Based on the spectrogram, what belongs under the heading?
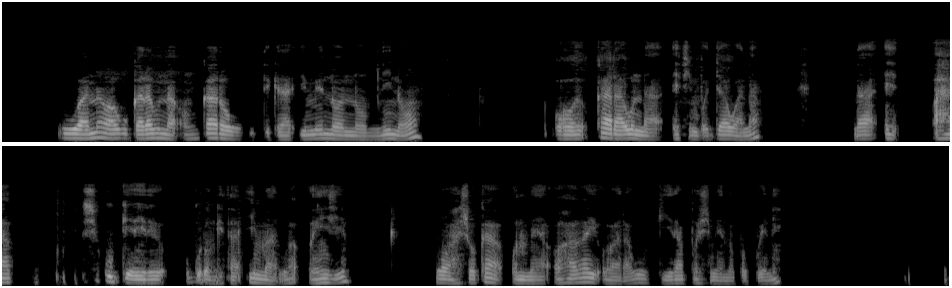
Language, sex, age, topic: Oshiwambo, male, 25-35, agriculture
